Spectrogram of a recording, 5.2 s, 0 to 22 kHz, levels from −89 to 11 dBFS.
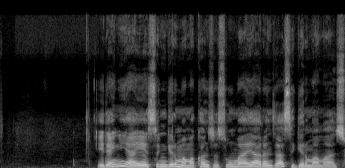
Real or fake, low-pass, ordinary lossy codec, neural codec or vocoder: real; none; none; none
